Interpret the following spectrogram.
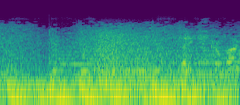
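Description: Dramatic film score music with low sustained notes, held higher notes coming in about a second in, over the rushing of heavy seas breaking against a warship's bow. A man's radio voice begins right at the end.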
